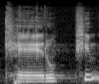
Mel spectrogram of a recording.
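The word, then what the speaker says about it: 케루빔: 이 그룹 이렇게 되어 있는데 실제로는 케루핌 이렇게 발음하는 게 좋습니다.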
